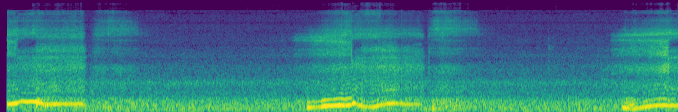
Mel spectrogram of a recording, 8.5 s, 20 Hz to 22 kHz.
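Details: Snoring during sleep, part 3 of a recording: slow, rhythmic snoring at about 15 breaths per minute, with rattling, whistling inward sounds on each breath.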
